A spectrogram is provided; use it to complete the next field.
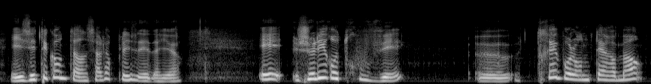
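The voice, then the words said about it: Southern French accent. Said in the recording (French): “l'accent de quelqu'un qui sait qu'elle passe sur une onde ... moins appuyé ... cet accent-là, il est un peu rare ... vraiment l'accent”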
